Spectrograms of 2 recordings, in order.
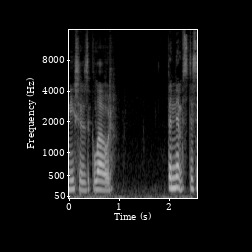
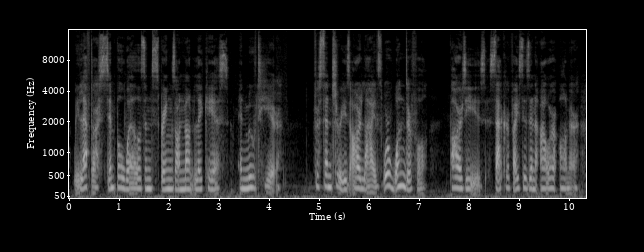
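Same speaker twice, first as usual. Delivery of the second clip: eerie breathy whisper of an ancient nymph; ghostly nymph whisper; 5 dB quieter than usual. Acted. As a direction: hiss it like a withered water spirit. Nymph Hagno speaks.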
